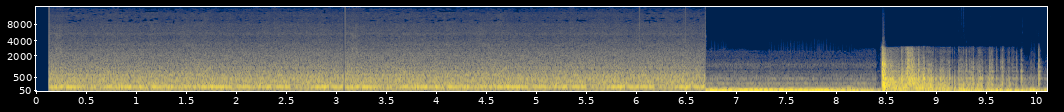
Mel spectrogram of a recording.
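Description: A steady hum with rushing noise, then a heavy low rumble and one sharp blast about eight and a half seconds in, trailing off into crackling: an explosion from a target hit in laser weapon test footage.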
